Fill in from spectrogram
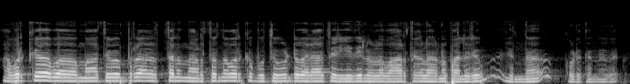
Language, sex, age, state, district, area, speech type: Malayalam, male, 60+, Kerala, Idukki, rural, spontaneous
